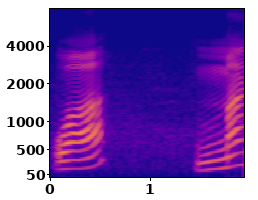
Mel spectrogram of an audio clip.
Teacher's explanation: নুনে জজম হলে আওয়াজ একটু ভিন্ন ধরনের করতে হবে আওয়াজগুলোকে নাকের মধ্যে নিয়ে যেতে হবে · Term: গুন্না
